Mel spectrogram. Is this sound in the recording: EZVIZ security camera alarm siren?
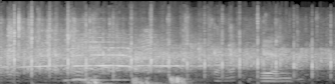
no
